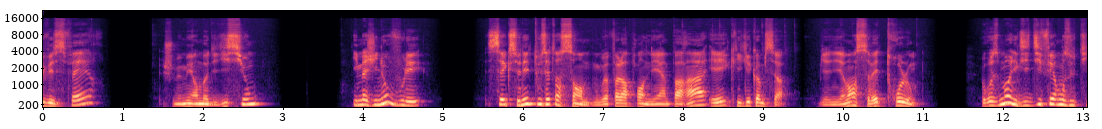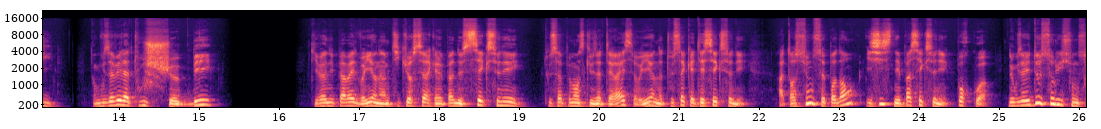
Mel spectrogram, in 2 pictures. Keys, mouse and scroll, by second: 1.5 Tab, 2.1 middle click, 3.2 a, 3.6-5.1 middle drag, 7.0-8.9 middle drag, 7.9-11.1 right drag, 10.2-14.0 middle drag, 16.0 b, 22.1-23.9 middle drag.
